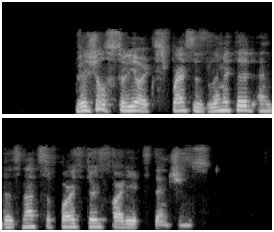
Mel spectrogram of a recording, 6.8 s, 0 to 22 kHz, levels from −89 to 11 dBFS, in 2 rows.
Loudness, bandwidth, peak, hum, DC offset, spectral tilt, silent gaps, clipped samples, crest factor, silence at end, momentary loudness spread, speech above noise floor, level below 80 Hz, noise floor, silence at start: -18 LUFS; 8.2 kHz; -2 dBFS; none; under 0.1%; -6.5 dB/octave; none; under 0.1%; 16 dB; 0.85 s; 10 LU; 71 dB; -60 dBFS; -88 dBFS; 0.95 s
